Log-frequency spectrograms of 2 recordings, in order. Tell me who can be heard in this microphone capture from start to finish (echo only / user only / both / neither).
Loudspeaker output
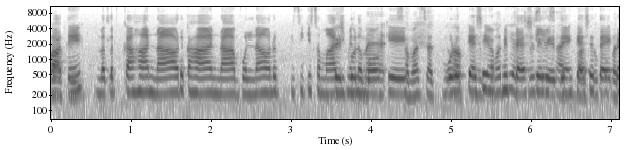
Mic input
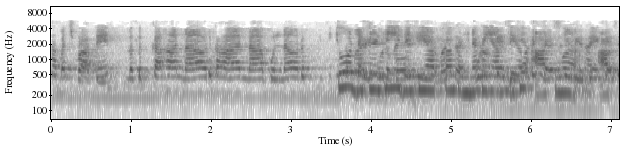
both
